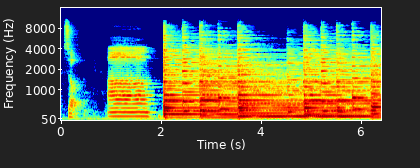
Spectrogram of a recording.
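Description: Acoustic grand piano played from about two seconds in: a slow passage of chords and melody notes, a new note or chord about every half second, each ringing on under the next. Just before the playing, a short steady held tone lasts under a second.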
